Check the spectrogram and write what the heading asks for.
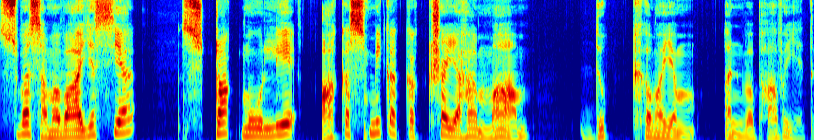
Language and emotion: Sanskrit, sad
